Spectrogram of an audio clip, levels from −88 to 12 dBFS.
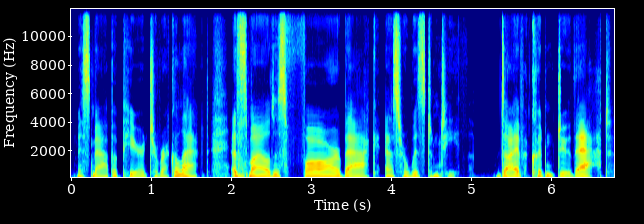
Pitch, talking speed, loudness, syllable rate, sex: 170 Hz, 160 wpm, -22 LUFS, 4.1 syllables/s, female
